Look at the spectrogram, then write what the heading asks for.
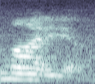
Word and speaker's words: Maria: Yeah, the Norwegians are calling me Maria. Maria, ja. Betyr ikke Maria. It's Maria.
